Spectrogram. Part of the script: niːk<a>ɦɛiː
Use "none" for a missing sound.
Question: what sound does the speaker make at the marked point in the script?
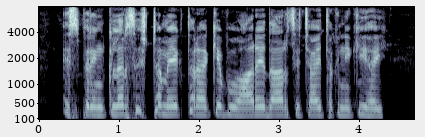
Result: i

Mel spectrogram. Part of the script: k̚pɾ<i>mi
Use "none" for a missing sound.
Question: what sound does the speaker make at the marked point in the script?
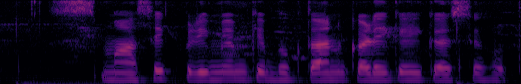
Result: iː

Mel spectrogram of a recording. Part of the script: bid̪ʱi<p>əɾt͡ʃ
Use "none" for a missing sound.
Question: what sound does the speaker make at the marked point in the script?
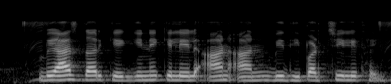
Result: p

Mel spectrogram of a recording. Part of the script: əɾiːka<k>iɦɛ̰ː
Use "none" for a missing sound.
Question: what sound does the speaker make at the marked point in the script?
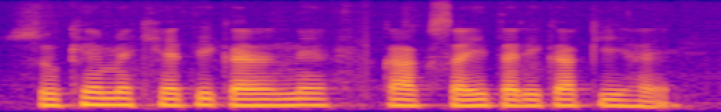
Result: k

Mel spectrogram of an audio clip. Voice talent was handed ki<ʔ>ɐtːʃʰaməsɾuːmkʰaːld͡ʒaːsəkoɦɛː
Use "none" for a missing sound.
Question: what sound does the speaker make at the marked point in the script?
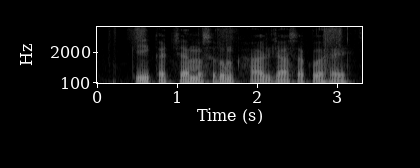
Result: k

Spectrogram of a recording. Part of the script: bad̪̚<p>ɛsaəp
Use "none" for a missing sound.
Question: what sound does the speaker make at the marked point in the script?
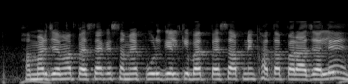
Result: p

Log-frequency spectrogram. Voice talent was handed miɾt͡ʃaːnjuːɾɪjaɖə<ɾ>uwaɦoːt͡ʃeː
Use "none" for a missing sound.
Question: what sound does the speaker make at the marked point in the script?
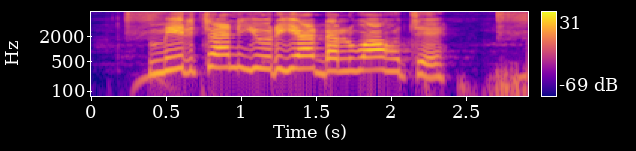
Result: l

